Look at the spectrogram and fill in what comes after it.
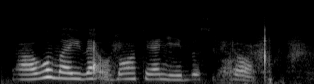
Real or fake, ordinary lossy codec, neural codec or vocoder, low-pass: fake; none; codec, 24 kHz, 0.9 kbps, WavTokenizer, medium speech release version 1; 10.8 kHz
